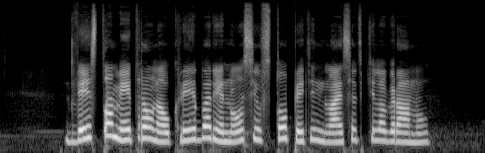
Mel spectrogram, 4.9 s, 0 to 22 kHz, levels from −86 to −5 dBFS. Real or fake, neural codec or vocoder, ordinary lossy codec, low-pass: fake; codec, 44.1 kHz, 2.6 kbps, SNAC; none; none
